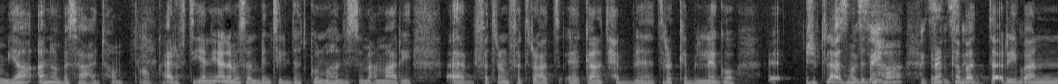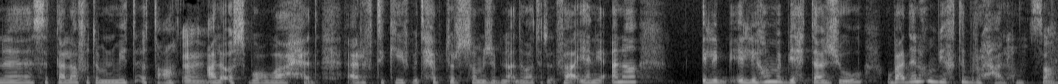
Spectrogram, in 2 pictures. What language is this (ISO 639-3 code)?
ara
